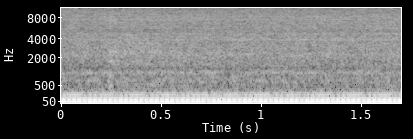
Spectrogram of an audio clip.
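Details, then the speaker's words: MK2 Jetta coupe with 3.2 VR6 swap, slightly warmed up, hood up, revved: strong deep engine note with loud intake roar, steady and even with no knocks or misses; healthy, very loud engine. "My god, that thing sounds amazing. Sounds like it's uh pulling in a lot of air. It's super loud."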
